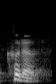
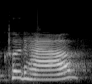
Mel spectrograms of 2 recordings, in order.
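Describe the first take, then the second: First: The H sound is dropped, keeping the V. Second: Both words are said fully with H and V.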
